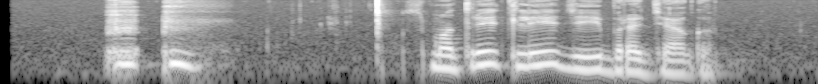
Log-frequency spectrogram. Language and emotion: Russian, neutral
